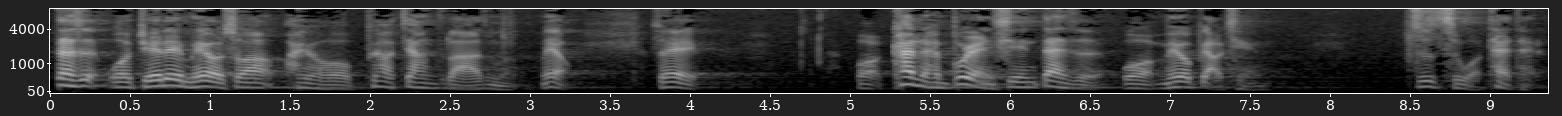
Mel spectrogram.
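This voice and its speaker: A man in his fifties giving a sermon, telling family anecdotes in an animated way and acting out the quotes. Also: mid-range voice, fairly quick, breathy edge. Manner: storytelling, animated, acts out quotes. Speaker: pastor. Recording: long reverb of a large hall.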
